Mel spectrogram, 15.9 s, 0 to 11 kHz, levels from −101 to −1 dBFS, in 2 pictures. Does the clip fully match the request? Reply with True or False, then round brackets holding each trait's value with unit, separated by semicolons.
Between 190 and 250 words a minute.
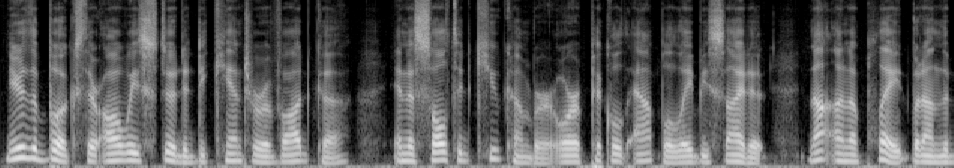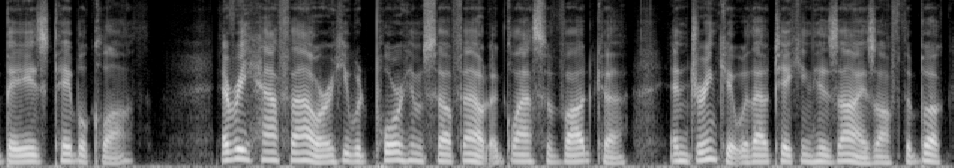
True (200 wpm)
